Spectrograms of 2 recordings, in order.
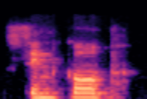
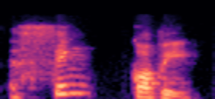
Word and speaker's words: syncope: sometimes we pronounce it wrong i used to pronounce this word wrong syncope no it is sync copy right uh we have to go to the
